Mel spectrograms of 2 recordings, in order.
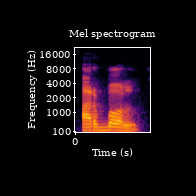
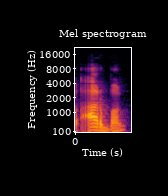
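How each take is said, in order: First: Árbol mis-stressed as ar-BOL; Árbol said ar-BOL, second syllable stressed; stress on last syllable. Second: Árbol stressed as AR-bol; árbol said AR-bol, second syllable unstressed; stress on first syllable. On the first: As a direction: put the weight on the final syllable of Árbol. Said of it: "otherwise the last syllable would be emphasized". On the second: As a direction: put the weight on the opening syllable of árbol. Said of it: "instead of árbol". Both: Shown as a demonstration.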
